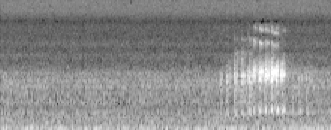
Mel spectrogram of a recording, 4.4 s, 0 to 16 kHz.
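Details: Korean narrow-mouthed frog (maengkkongi) calling for females at a pond inside an apartment complex in Songdo, Incheon, Korea, one of three or four present, phone-recorded in 2019; a single brief pulsed, nasal croak after three seconds of low rumbling background noise.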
